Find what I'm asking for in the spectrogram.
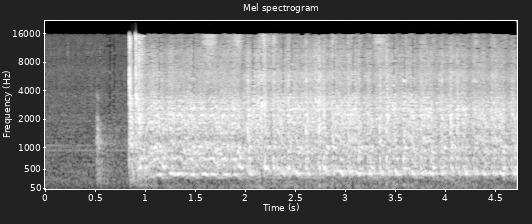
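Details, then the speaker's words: Old diesel revived, injector lines tightened and cross-threaded cylinder one injector extension repaired: catches and settles into rough loud clatter with hissy breathy rush; heavy crankcase blow-by, cause not pinned down, but it runs. "ah there's no way there's so much blow-by"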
